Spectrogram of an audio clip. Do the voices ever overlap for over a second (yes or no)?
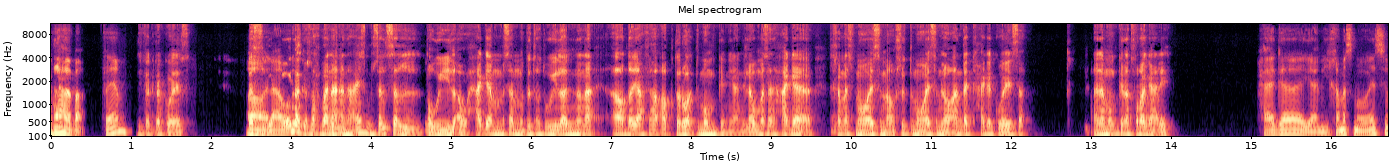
yes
